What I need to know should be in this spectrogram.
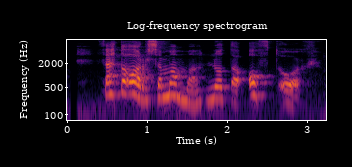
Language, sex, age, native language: Icelandic, female, 12, Icelandic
